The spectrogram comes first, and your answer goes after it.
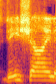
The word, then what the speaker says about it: Schein: You know, the EI is pronounced for the German spelling.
